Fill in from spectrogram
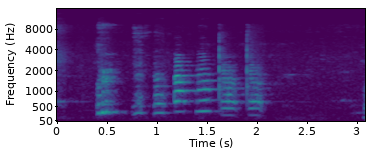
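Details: A tame Javan myna that can imitate people, including a human cough, gives about six nasal, voice-like syllables in quick succession over under two seconds, a human-sounding imitation, with no other clear sounds.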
